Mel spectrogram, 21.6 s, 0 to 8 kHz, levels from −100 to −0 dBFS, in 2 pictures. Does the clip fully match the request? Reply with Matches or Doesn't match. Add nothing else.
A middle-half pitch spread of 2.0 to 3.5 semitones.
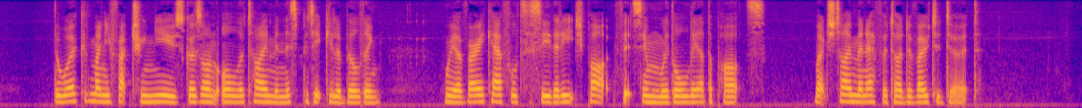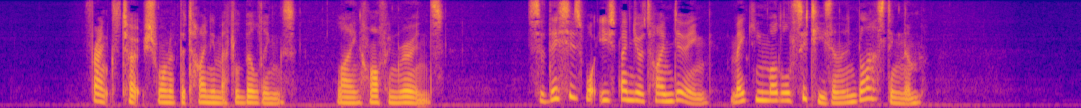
Matches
